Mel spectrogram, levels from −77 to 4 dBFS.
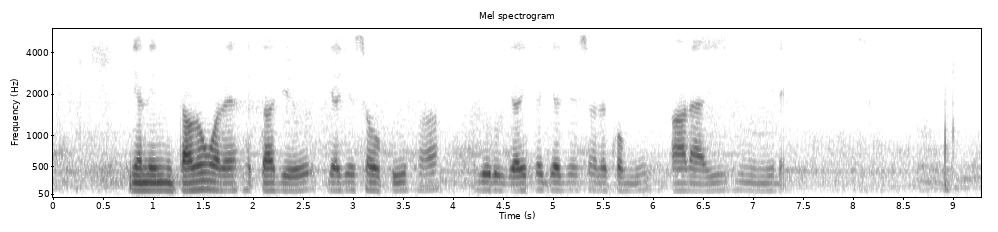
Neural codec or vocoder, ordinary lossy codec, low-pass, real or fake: codec, 16 kHz, 0.9 kbps, LongCat-Audio-Codec; Opus, 32 kbps; 5.4 kHz; fake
